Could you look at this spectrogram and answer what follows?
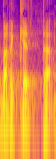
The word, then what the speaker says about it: Barchetta: Bueno, vamos a al siguiente tema mal pronunciado, Red Barchetta, que es Red Barchetta, el barquito rojo.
